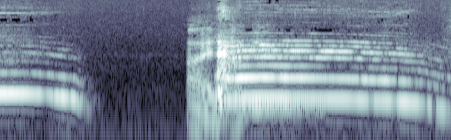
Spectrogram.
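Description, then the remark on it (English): A husky named Rocky, the iPad Today mascot, howls twice, the first call sliding downward and fading, then after a short pause a second howl sweeps up and holds a long, steady, wavering tone. Someone speaks briefly. “Huskies are very bright.”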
